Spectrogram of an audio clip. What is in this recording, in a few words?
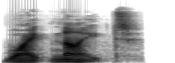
"white knight", uk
